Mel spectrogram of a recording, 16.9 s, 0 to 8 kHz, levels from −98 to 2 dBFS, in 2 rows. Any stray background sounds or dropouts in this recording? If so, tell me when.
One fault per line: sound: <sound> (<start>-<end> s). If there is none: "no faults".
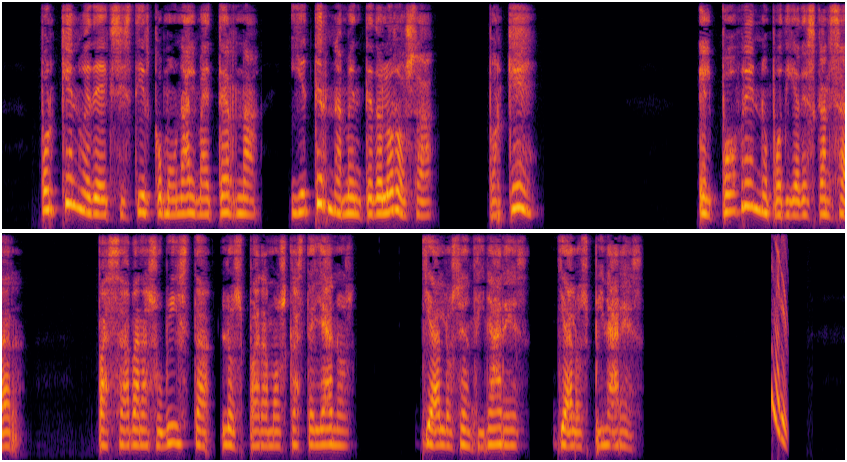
sound: chirp (16.1-16.3 s)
